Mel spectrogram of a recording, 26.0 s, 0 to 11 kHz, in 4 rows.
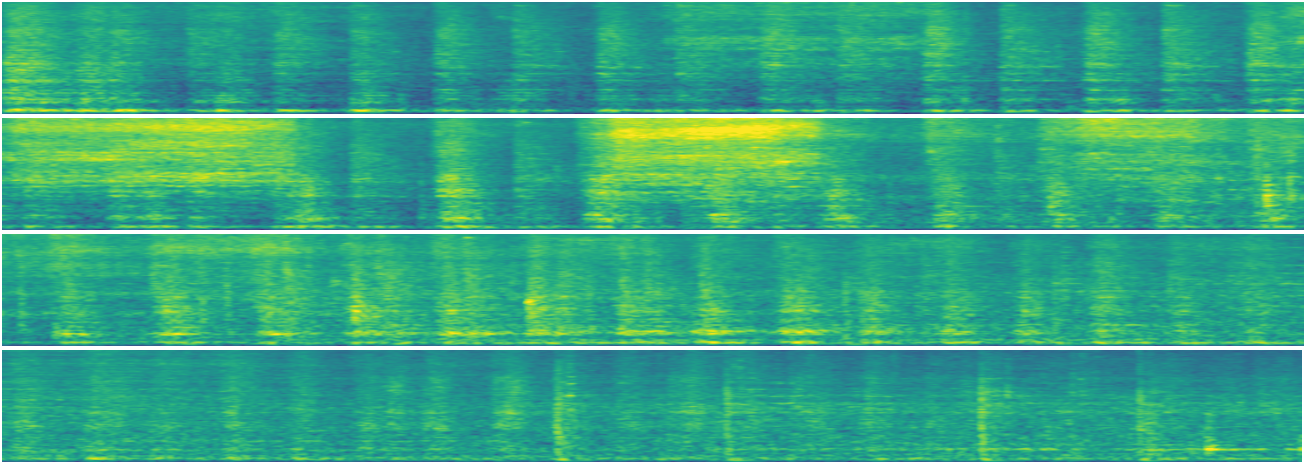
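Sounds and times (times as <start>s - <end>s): steam hissing: 0.0s - 25.4s
steam locomotive chuffing: 0.0s - 26.0s.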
